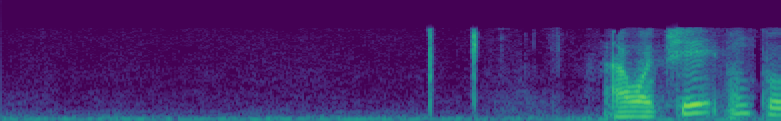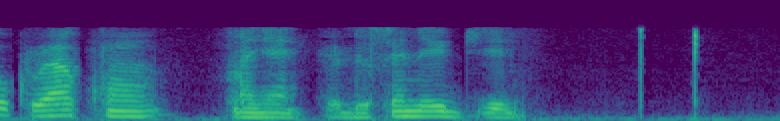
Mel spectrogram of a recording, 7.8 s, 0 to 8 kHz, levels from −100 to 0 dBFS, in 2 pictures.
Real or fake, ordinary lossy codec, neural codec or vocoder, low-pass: fake; AAC, 16 kbps; codec, 44.1 kHz, 1.7 kbps, Pupu-Codec; 7.2 kHz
